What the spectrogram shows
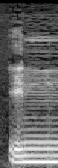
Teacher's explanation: نون مشدد پر غنہ ہوگا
